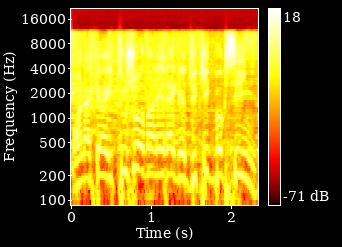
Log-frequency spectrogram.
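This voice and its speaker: A male arena announcer with a very high, projected voice introduces kickboxers in a ceremonial way. He draws out the names theatrically, with music playing clearly behind him. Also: a little fast, long reverb tail. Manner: theatrical projected calls, stretching out fighters' names. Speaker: ring announcer at a kickboxing event.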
